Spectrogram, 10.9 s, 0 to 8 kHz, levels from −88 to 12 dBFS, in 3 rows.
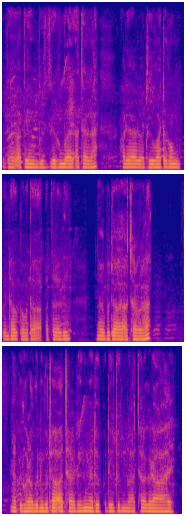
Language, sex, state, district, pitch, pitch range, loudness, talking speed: Maithili, male, Bihar, Kishanganj, 155 Hz, 155-160 Hz, -18 LUFS, 70 wpm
